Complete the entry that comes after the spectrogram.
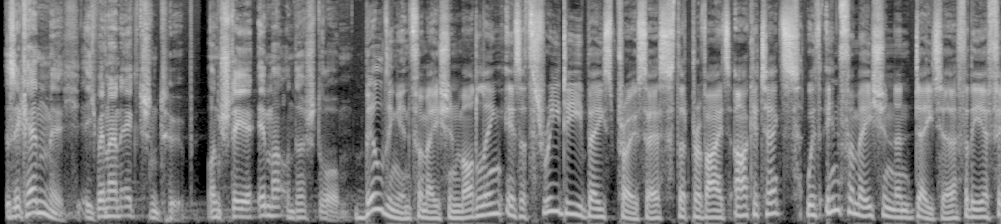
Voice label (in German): Sprecher demo mix, funkspots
